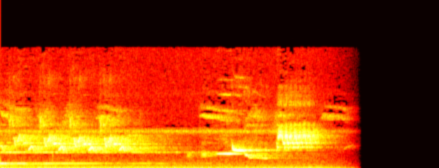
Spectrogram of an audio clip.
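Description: Songbirds chirping in quick series of short, high notes, with a held musical tone dying away under them in the first second and a half; the birdsong fades out about three and a half seconds in.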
